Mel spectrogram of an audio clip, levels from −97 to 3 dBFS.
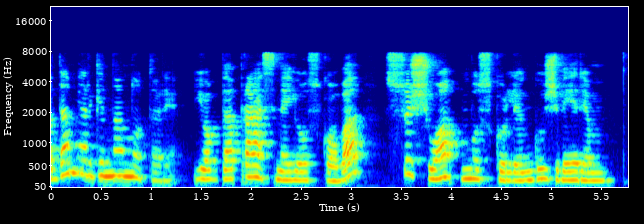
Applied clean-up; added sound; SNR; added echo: none; none; none; none.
